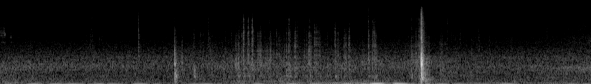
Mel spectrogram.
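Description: Plastic armrest trim being pressed into a first-generation Mini door card: a few light plastic clicks and rubs, then one sharp click about four seconds in as it clips into place.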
